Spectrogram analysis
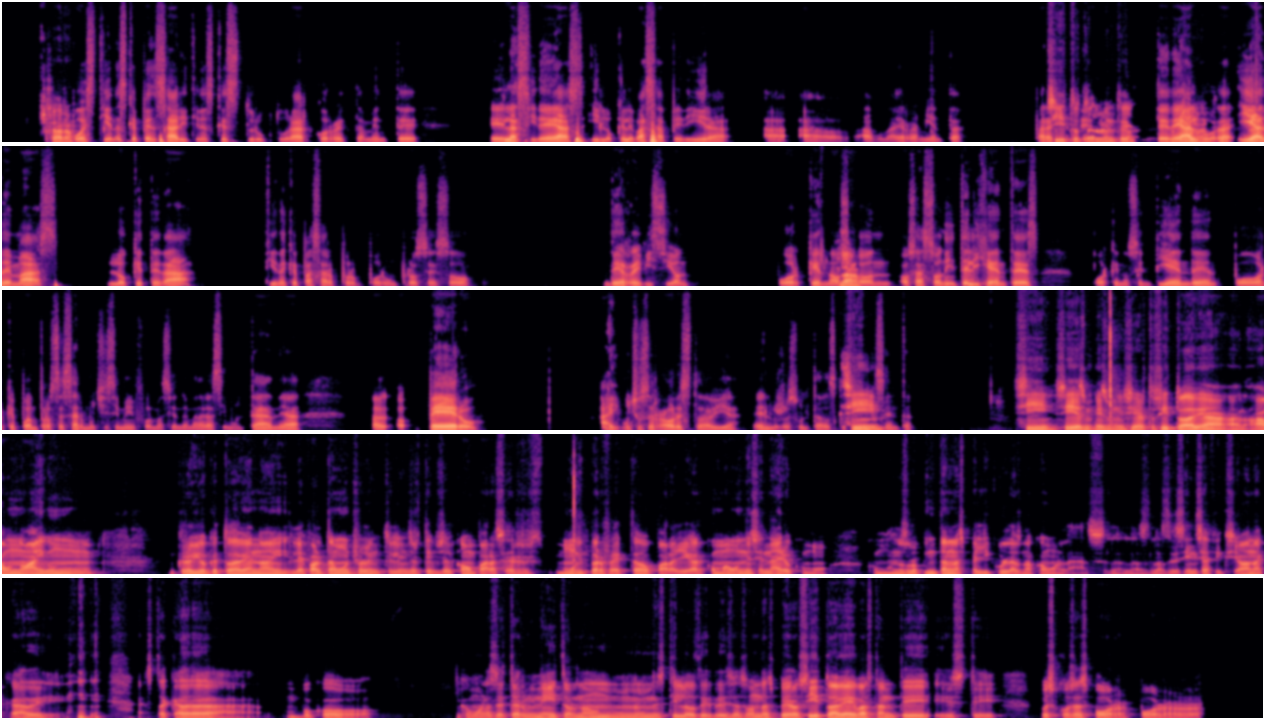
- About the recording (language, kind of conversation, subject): Spanish, unstructured, ¿Cómo crees que la tecnología ha cambiado la educación?
- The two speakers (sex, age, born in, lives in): male, 20-24, Mexico, Mexico; male, 55-59, Mexico, Mexico
- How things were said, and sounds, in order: tapping; other noise; other background noise; chuckle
